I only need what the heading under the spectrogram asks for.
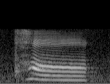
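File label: "kek6", Cantonese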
